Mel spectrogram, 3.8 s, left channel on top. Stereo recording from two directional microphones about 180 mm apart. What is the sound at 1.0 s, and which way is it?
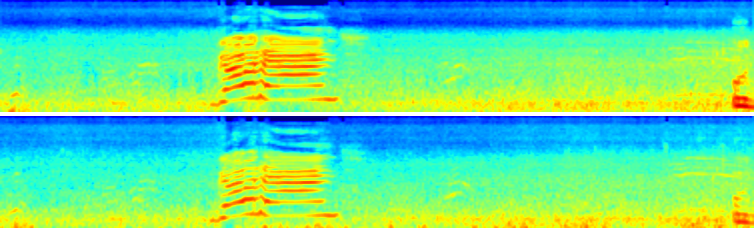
Vehicle, 5° right (ahead or behind).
